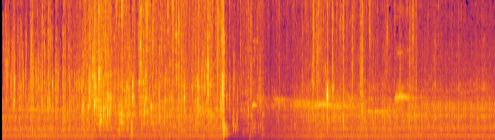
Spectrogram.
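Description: Thick red sauce poured and scraped from a pan onto fried fish pieces in an enamel pot: wet sloshing with small scrapes and clicks, then a sharp knock about four and a half seconds in, after which it goes quieter. A steady hum runs underneath.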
